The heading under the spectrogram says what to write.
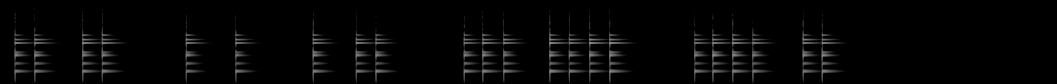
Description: Tap code, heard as taps on a metal pipe, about 5 knocks a second. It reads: GABOR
